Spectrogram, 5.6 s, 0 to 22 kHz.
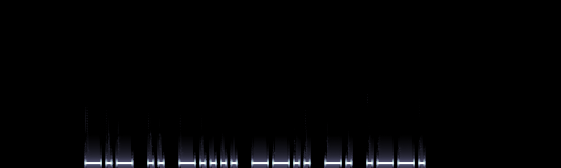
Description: Morse code, heard as a keyed tone, about 22 wpm, 700 Hz. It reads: KI6ZNP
